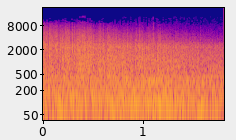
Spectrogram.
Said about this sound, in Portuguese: Um vulcão em erupção lá pela Fazenda Matinha. Ah, é? É, tá espalhando fogo para tudo quanto é lado.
